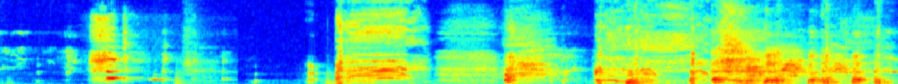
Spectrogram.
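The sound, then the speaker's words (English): A person laughs in short, breathy bursts that roughen into harsh coughs and throat clearing, loud, with the laughter and coughing blending together over several seconds. “Okay, so what's going to be a problem here is that when you laugh and you borderline cough, I have to take out your coughing, and it doesn't sound like you laugh, except now I'm going to have that same problem.”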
